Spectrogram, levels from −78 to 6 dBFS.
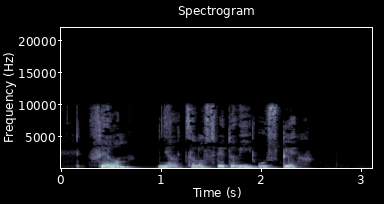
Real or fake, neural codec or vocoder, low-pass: real; none; 9.9 kHz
